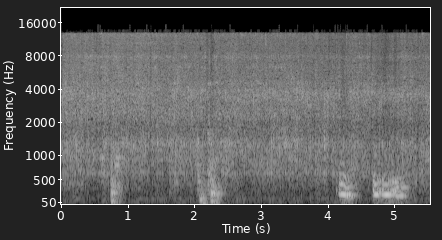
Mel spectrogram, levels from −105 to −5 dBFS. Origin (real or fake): real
